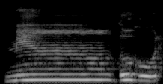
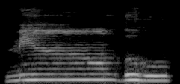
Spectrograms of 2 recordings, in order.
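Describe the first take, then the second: The two takes are said the same way.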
